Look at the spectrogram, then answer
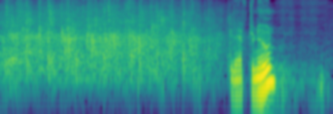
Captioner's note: applause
